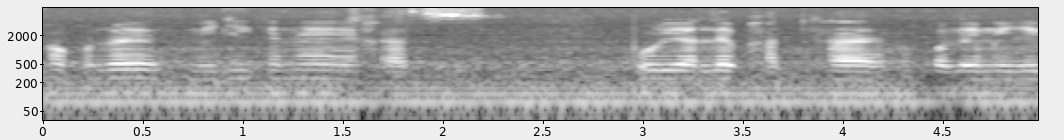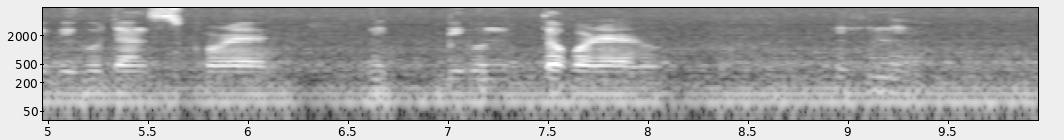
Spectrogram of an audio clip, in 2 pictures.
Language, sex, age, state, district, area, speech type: Assamese, male, 18-30, Assam, Goalpara, rural, spontaneous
